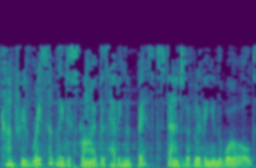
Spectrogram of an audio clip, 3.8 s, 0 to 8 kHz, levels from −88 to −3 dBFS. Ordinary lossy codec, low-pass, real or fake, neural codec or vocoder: MP3, 24 kbps; 7.2 kHz; real; none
